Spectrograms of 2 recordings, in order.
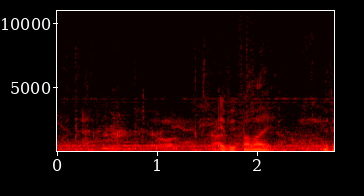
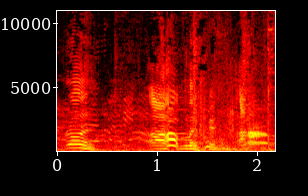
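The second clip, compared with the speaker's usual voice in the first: being chased; 7 semitones higher, 11 dB louder than usual. Real, not acted. Fleeing while injured.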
